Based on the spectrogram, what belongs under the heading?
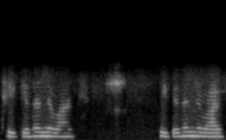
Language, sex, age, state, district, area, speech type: Hindi, female, 18-30, Madhya Pradesh, Harda, urban, conversation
